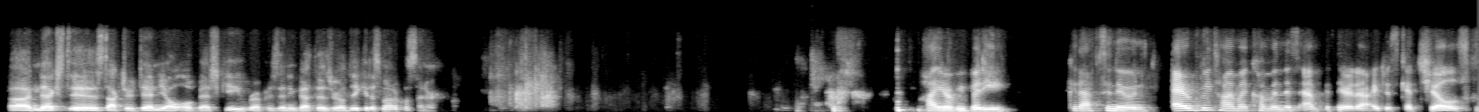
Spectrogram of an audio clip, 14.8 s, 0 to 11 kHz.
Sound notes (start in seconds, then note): 5.0 applause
